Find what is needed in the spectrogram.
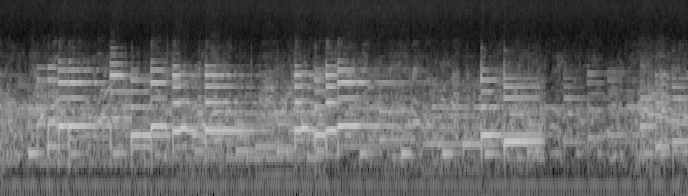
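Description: Background music: a plucked guitar playing a melody of single notes, a little quieter near the end.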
